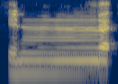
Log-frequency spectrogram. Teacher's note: inne şeddeli nun var mutlaka bir Elif miktar tutuyoruz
